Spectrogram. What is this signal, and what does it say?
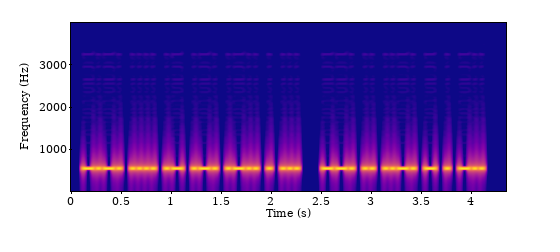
Morse code, heard as a keyed tone, about 36 wpm, 550 Hz. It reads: CHARLES GIFTED
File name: podcast / News headlines-1x-35x35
